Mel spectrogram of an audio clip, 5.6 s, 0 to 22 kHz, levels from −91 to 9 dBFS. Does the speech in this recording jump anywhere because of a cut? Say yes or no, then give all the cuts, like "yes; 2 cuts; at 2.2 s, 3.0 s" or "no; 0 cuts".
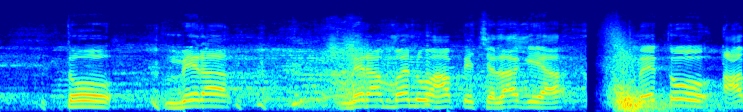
yes; 1 cut; at 4.7 s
